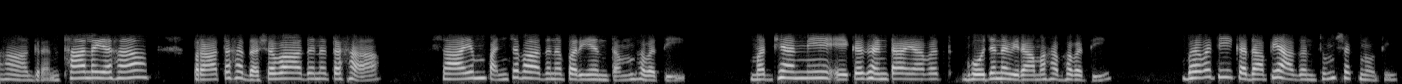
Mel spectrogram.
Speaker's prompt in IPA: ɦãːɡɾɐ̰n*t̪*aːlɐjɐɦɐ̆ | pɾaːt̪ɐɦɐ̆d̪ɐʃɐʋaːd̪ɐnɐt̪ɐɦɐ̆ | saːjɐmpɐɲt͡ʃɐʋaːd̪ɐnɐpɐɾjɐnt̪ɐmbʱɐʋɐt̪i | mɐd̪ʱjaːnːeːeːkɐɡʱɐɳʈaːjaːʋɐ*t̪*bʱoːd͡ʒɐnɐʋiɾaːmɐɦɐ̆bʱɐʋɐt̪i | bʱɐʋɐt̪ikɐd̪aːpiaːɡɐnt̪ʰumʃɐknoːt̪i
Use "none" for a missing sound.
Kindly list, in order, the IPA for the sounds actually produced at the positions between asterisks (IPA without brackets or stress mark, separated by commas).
t̪ʰ, t̪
